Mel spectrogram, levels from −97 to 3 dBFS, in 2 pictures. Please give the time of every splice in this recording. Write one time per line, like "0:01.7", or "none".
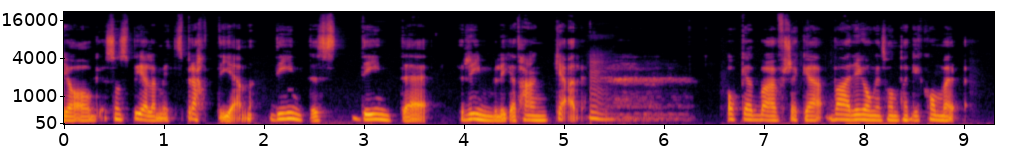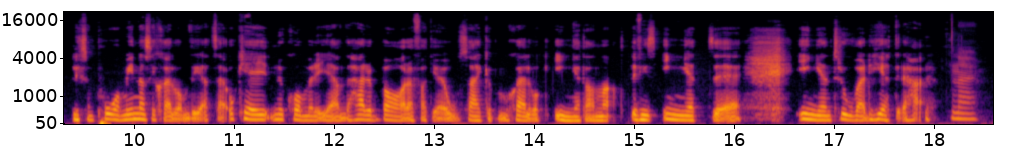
none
